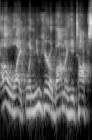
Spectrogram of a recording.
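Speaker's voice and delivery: normal talking voice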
